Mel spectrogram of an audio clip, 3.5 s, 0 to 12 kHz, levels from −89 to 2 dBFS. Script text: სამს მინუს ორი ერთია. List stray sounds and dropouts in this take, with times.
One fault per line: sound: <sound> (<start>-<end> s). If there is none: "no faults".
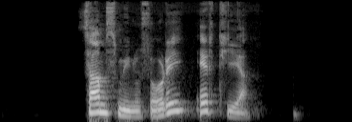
no faults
